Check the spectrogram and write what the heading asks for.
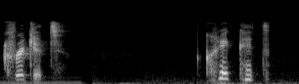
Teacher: we don't want to use an oo. We don't want to say quicket.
